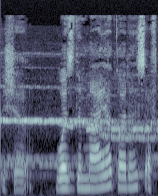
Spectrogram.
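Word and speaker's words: Ixchel: consider outside influences such as nature the shell pronounced isha was the maya goddess of the moon of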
